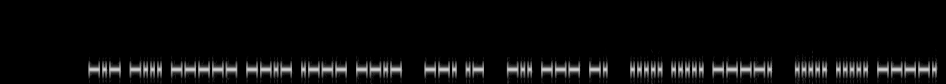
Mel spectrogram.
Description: Morse code, heard as a keyed tone, about 33 wpm, 700 Hz. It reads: KB0QJQ GA DON 559 559
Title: SOTA QSO Practice 35wpm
